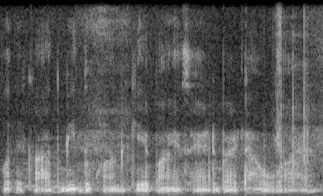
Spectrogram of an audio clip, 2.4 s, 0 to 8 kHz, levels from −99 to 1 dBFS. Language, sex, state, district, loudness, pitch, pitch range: Hindi, male, Bihar, West Champaran, -19 LUFS, 275 Hz, 265-280 Hz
